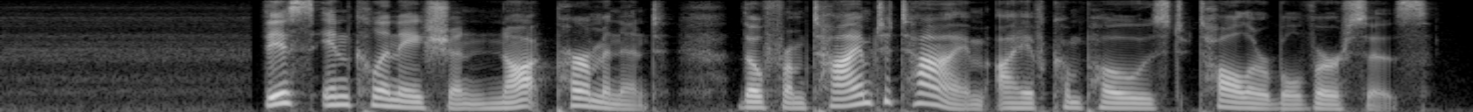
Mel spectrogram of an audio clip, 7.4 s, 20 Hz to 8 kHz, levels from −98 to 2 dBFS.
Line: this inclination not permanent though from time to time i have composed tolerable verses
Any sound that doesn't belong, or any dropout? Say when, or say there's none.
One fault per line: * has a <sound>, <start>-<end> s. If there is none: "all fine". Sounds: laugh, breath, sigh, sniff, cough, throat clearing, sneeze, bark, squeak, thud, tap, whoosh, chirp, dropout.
all fine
